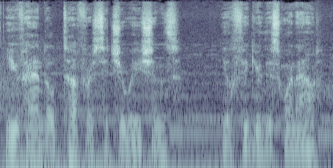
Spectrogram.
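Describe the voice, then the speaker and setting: An actor playing a gruff, stoic monster-hunting mercenary in a video game, terse and dry, with a gravelly, breathy rasp. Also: male voice, deep voice, moderate pace, over music, close to an everyday voice. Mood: dry, steady. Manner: terse, clipped, understated. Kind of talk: dramatic video game acting.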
